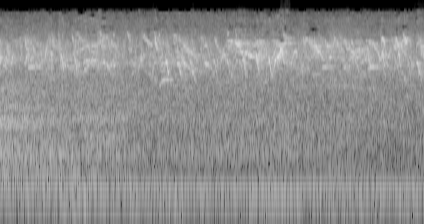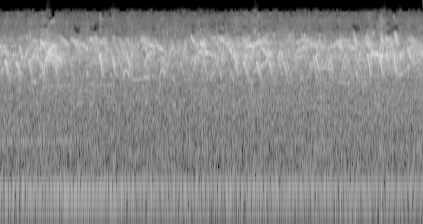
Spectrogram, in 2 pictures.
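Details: Many oriental white-eyes in a colony twittering together: a continuous wash of sharp, high tweets and short trills, with a constant low droning hum underneath.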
